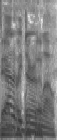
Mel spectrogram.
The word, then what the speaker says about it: Durenleau: Durenleau. Okay. Durenleau? Durenleau. Yeah. Durenleau. Durenleau? Durenleau. Oh, let's call it Durenleau. It's Durenleau. Duren, That's French. Okay. That's some French shit.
